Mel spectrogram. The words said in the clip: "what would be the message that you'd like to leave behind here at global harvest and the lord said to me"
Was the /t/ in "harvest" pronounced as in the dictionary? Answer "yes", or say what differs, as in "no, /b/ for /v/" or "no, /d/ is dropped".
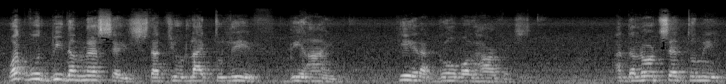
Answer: yes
